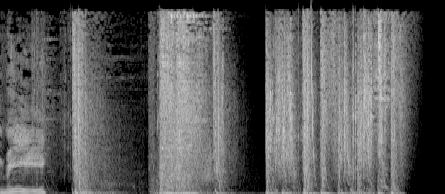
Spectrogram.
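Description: Game characters clash with crackling, whooshing bursts of magic.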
